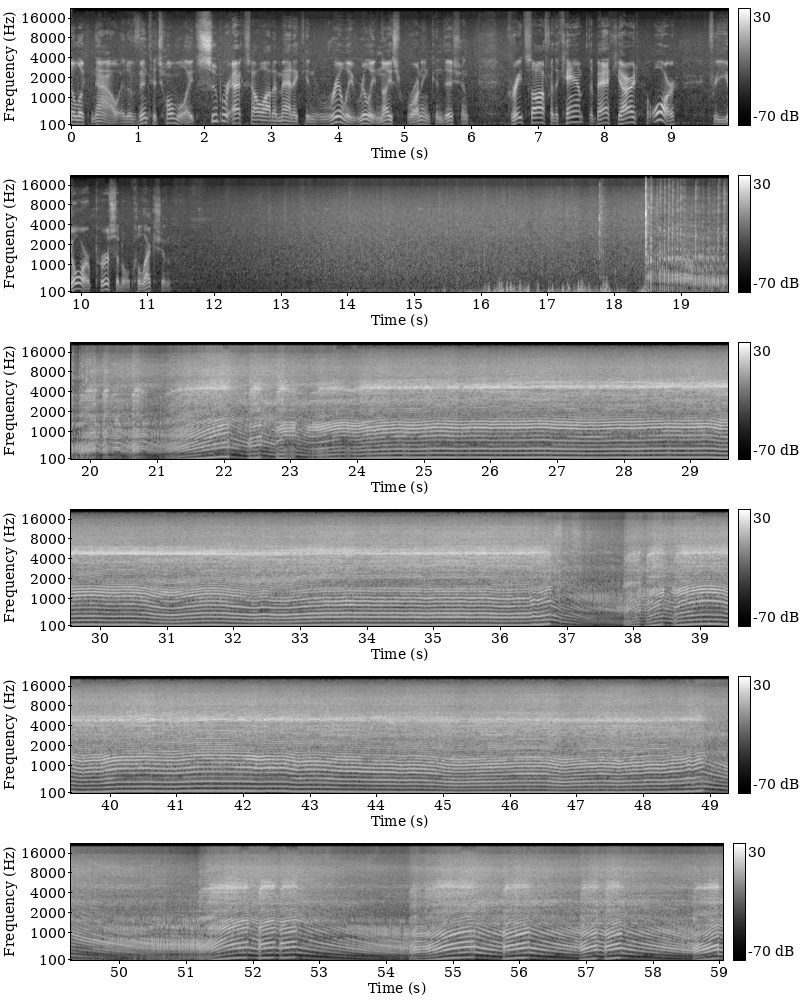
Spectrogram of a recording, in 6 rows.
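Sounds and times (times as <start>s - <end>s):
chainsaw engine revving: 18.4s - 59.0s.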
